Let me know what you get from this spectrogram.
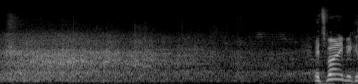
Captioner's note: laughter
